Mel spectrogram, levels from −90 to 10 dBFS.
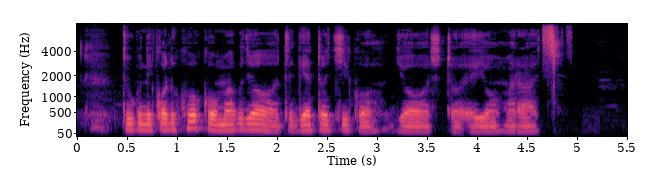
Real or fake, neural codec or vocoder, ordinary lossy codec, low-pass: real; none; none; none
